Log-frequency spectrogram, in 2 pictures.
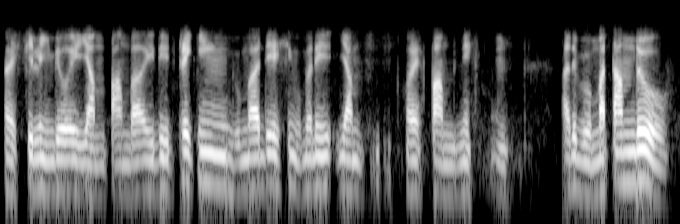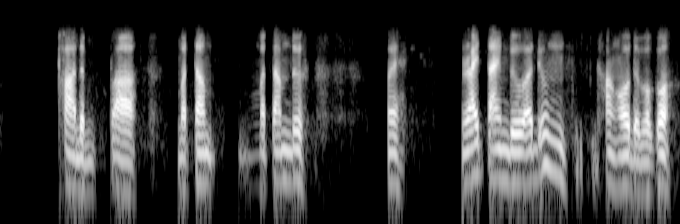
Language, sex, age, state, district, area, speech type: Manipuri, male, 30-45, Manipur, Ukhrul, rural, conversation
